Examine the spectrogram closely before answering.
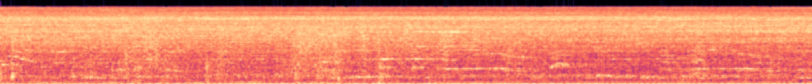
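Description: Steady hiss with a constant low hum underneath, unchanging throughout.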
